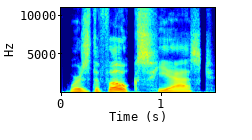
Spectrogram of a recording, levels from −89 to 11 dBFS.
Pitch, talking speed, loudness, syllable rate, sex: 155 Hz, 195 wpm, -18 LUFS, 5.0 syllables/s, male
